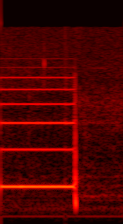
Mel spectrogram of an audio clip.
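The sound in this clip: Steady telephone line tone as a call comes through, a single held buzzy tone that cuts off abruptly with a click, leaving a quiet hiss on the line.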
